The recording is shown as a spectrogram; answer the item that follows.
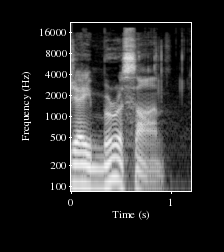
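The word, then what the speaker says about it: Mureșan: It is the tallest player to ever play in the NBA, and I'm going to butcher this name here, George Muresan. – That's his name. You, you nailed it.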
